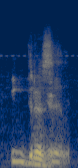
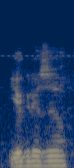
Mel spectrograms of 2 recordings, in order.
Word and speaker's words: Yggdrasil: That whole tribes of, how do you pronounce that? Yggdrasil. Yggdrasil.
